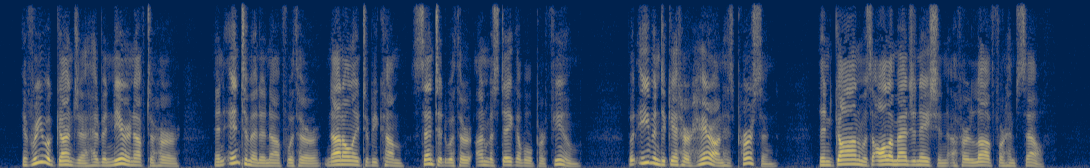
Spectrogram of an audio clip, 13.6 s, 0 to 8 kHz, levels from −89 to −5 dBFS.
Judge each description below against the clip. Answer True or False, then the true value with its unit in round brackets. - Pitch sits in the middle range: True (155 Hz)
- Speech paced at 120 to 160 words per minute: False (185 wpm)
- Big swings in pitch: True (5.7 semitones)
